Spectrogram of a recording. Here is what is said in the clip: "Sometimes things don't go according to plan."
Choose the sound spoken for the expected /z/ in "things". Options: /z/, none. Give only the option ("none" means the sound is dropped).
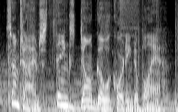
/z/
